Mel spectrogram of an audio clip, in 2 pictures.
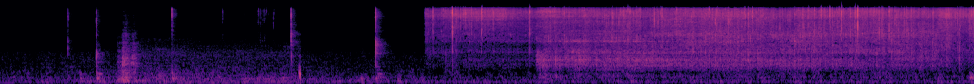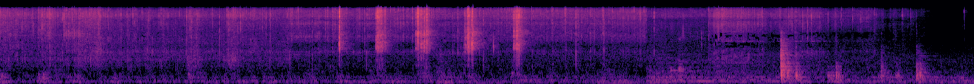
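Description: Egg-dipped zucchini slices sizzling in oil in a frying pan. The first few seconds hold only light clicks as slices are set into the pan with chopsticks. About six seconds in, a steady sizzle starts and runs almost to the end. Around twenty seconds in, several sharp taps of chopsticks on the pan break in as the slices are turned.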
